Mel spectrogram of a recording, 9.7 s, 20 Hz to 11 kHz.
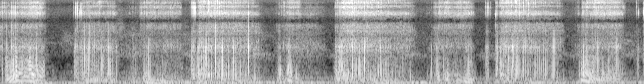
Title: My 2 Year Old Boy Snoring #shorts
